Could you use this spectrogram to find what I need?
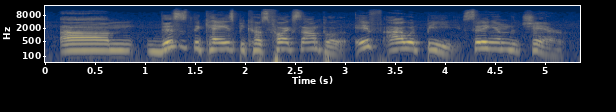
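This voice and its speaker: Fairly slow speech with lively intonation in a German accent. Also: woman. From Germany. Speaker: philosophy video creator. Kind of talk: unscripted explainer monologue. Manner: halting, with many fillers.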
